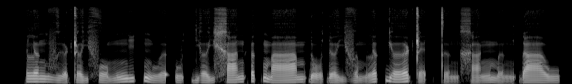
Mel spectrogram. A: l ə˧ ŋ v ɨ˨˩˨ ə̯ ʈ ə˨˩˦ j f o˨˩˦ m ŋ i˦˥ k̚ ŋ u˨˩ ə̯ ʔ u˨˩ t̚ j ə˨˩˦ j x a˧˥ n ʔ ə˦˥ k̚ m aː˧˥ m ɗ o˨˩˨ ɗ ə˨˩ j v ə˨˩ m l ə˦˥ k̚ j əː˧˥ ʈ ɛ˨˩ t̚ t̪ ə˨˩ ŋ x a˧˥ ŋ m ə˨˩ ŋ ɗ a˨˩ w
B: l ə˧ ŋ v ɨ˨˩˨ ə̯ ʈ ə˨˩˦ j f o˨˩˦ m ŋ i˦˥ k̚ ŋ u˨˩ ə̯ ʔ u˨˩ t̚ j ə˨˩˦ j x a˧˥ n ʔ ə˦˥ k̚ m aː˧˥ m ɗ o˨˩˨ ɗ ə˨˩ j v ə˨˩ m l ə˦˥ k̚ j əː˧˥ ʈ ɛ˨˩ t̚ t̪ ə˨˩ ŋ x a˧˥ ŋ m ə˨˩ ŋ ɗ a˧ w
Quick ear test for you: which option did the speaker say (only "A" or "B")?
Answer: B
